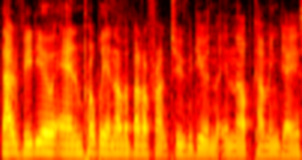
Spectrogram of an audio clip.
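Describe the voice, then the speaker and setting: A man speaks with a British accent. His pitch is fairly high. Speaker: gaming YouTuber and streamer. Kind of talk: casual video commentary. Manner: halting, stuttering.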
